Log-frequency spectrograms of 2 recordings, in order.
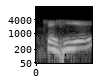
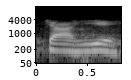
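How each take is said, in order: First: चाहिए with a short first vowel, "chahiye" as "chuh-hiye"; mispronounced चाहिए. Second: Said in the usual way. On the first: Shown as a demonstration. (चाहिए को गलत "चहिए" बोलना) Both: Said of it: "अशुद्ध और शुद्ध".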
